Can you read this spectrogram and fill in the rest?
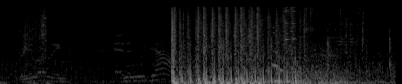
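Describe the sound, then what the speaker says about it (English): Rapid video-game gunfire erupts midway and keeps going as a dense, loud burst of automatic shots, after a quieter stretch with faint voices. "bullets come past my face"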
